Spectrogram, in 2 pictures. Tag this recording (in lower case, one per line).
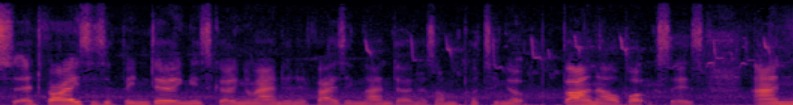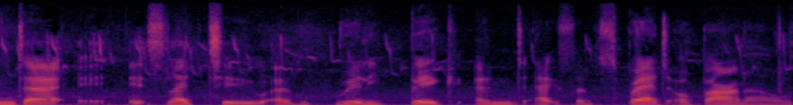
speech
